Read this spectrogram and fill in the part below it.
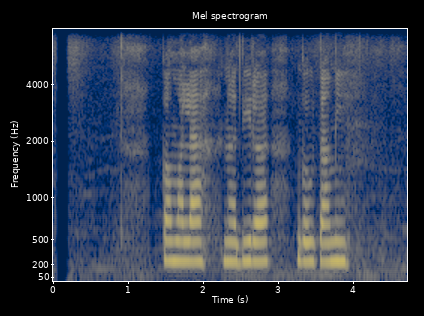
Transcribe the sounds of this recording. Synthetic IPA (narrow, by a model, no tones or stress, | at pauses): kʌmʌlanʌd̪iɾʌɡʌwt̪ʌmi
